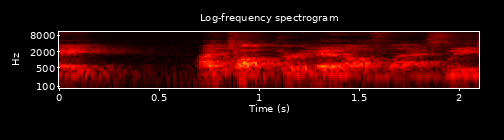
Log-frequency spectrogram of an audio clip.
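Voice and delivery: ordinary talk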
